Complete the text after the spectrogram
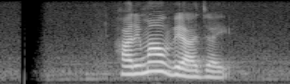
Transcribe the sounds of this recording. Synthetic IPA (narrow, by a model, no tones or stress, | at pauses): haɾimãʋjaːd͡ʒaj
